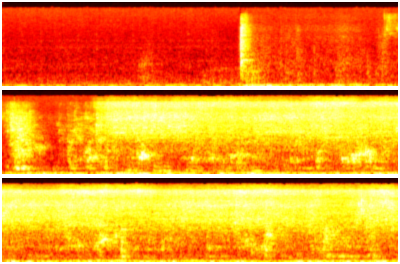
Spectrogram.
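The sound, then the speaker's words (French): Clean water is poured in a steady, hissing stream that begins after a few soft knocks and runs on evenly to the end. “Je vais mettre maintenant de l'eau propre encore.”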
